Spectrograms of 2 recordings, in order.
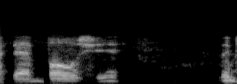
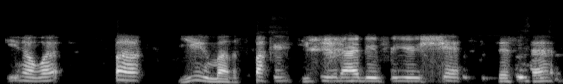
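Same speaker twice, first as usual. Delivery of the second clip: high-pitched mock tirade; angry girlfriend; 10 semitones higher than usual. Girlfriend cussing out her man in a fight, angry high mock voice. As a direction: imitate her cussing him out, much higher.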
